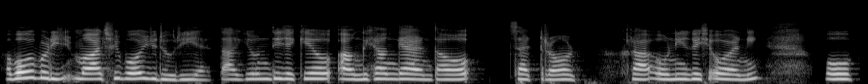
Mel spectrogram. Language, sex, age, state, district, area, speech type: Dogri, female, 30-45, Jammu and Kashmir, Udhampur, urban, spontaneous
